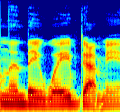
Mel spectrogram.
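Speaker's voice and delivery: ordinary delivery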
